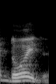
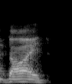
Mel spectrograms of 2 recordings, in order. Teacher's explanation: Aí é doido, é fechado, não é dóido.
